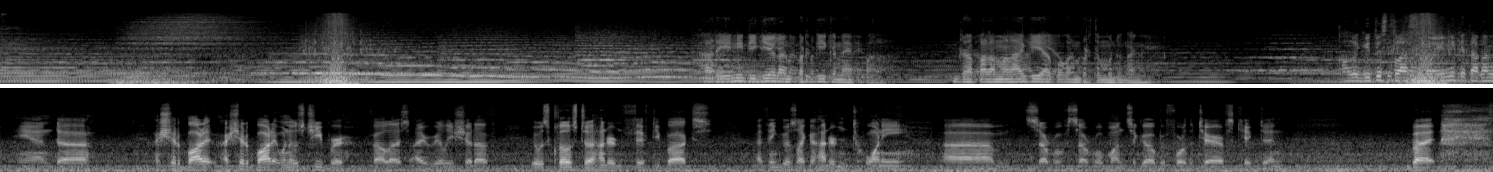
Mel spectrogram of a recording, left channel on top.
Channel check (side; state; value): both; different; correlation 0.00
